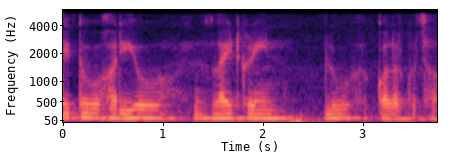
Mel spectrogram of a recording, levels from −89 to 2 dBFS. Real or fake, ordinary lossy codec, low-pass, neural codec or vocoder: real; MP3, 48 kbps; 5.4 kHz; none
